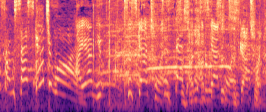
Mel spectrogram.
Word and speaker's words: Saskatchewan: Saskatchewan. I say it like the Muppet song.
